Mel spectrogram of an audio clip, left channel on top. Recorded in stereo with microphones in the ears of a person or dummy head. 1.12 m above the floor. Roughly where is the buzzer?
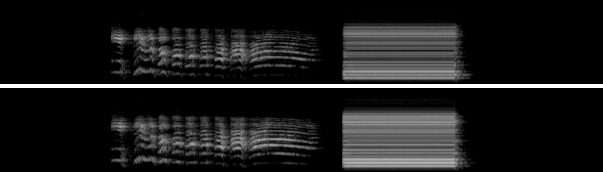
Right.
